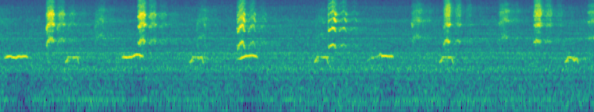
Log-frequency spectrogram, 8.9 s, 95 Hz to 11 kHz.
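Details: A young Ryukyu scops owl on Amami Oshima calls through the night with a steady series of raspy, hissing screeches about every 1.4 seconds, alternating with soft wavering whistled notes.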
